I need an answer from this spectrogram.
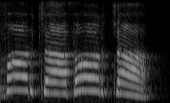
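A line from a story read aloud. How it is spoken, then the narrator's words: Crowd shouting. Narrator (Italian): i passeggeri e i turisti gridavano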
